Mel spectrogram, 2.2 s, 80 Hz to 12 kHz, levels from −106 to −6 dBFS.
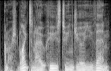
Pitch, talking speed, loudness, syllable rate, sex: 90 Hz, 295 wpm, -17 LUFS, 6.5 syllables/s, male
